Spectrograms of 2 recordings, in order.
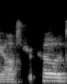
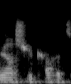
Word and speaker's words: ostracod: and freshwater fresh waters some people call them the ostracodes other people call the ostracods and it just depends on where you learned about and what your pronunciation is but it's not very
